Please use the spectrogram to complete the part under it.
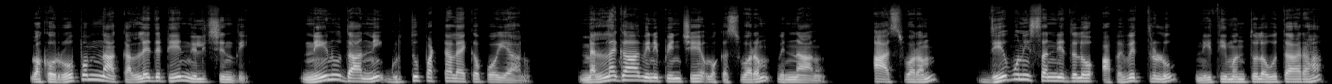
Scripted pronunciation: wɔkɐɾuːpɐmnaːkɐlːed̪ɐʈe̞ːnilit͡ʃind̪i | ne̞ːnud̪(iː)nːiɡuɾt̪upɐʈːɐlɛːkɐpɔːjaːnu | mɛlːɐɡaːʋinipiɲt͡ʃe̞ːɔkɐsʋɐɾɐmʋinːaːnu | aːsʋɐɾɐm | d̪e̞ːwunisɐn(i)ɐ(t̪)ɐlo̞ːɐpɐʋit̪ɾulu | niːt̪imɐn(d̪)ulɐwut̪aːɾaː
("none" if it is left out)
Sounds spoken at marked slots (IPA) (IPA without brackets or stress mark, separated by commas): aː, j, d̪, t̪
